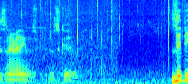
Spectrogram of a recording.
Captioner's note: voiceover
